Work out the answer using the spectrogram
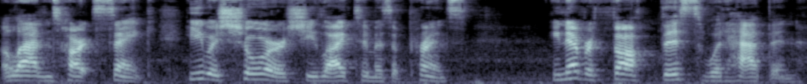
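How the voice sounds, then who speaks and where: A woman reading a children's story aloud expressively, pausing to put questions to a young listener. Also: fairly low pitch, fairly bright tone. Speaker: storyteller and host.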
